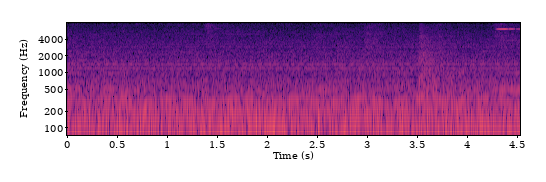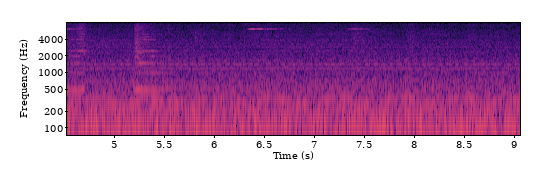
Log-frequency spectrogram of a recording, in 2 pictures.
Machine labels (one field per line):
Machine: slide rail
